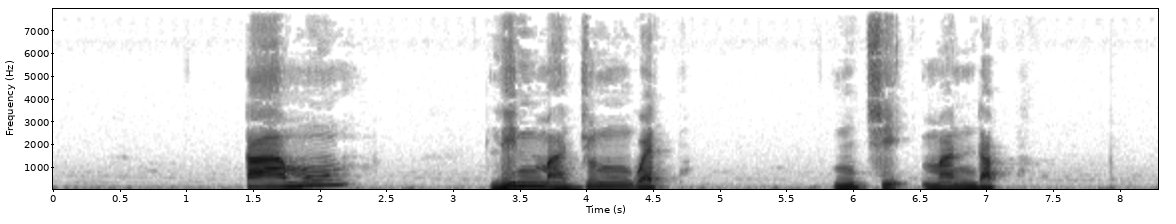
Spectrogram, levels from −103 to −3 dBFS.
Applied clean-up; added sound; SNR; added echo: none; none; none; none.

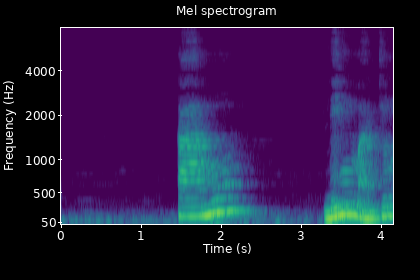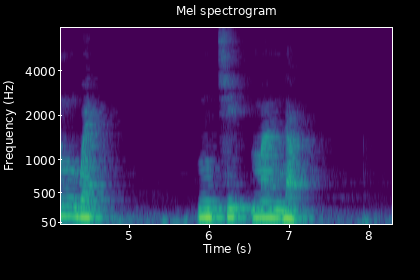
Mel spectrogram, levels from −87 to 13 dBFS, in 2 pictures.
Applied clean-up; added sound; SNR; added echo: none; none; none; reverberation time 0.6 s.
